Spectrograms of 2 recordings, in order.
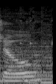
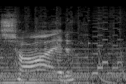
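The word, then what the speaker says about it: Chaud: in his name is pronounced Sho, cause pain. Sho. I've always said Chod.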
